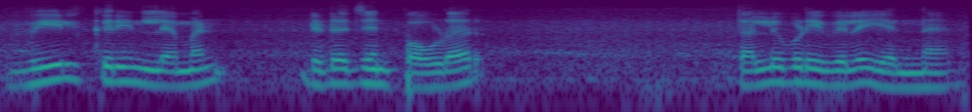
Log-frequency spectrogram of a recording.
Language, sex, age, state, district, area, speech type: Tamil, male, 18-30, Tamil Nadu, Pudukkottai, rural, read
